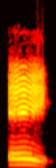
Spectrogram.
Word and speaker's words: ache: Ache. Make. How many sounds? 3. That's right. Ache. But it had 4 letters. That E is silent.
